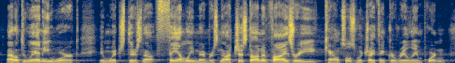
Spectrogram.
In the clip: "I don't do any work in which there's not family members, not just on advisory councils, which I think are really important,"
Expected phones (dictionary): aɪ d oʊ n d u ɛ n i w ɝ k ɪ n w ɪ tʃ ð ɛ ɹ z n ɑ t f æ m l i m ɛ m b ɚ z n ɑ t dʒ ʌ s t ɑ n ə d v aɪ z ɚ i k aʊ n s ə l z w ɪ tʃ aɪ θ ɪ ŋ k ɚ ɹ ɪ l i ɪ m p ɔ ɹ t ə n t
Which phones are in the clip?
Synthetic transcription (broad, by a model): aɪ d oʊ n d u ɛ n i w ɝ k ɪ n w ɪ tʃ ð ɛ ɹ z n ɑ t f æ m l i m ɛ m b ɚ z n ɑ t dʒ ʌ s t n ə d v aɪ z ɚ i k aʊ n s l z w ɪ tʃ aɪ θ ɪ ŋ k ɚ ɹ ɪ l i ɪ m p ɔ ɹ t n t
